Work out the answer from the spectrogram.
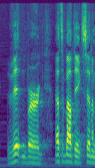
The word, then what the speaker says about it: Wittenberg: and you notice that the German pronunciation W vittenberg that's about the extent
